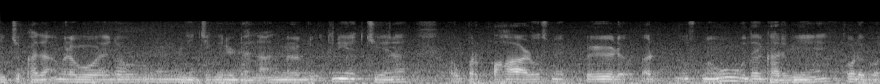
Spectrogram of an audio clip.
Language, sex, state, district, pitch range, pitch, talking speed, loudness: Hindi, male, Uttarakhand, Tehri Garhwal, 110-125 Hz, 115 Hz, 120 wpm, -15 LUFS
